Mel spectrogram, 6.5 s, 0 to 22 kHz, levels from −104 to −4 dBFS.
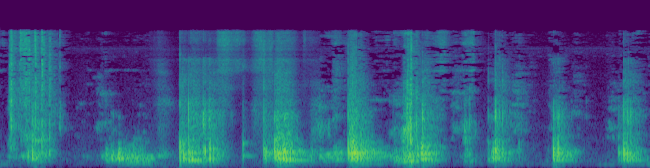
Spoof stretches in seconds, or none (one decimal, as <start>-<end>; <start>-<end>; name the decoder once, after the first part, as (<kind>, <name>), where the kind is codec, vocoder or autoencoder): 1.5-3.2 (autoencoder, DAC-VAE)

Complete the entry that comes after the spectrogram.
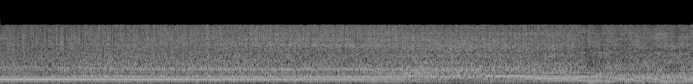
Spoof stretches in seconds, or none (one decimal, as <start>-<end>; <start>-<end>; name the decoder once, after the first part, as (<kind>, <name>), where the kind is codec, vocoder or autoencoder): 5.8-6.9 (codec, SNAC)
